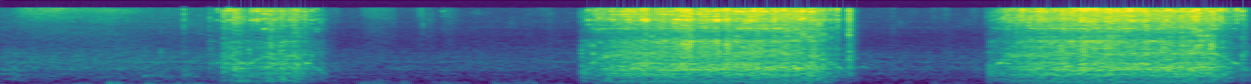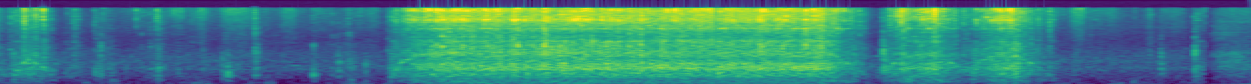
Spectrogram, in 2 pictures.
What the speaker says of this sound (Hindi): यहाँ पर हम फिटिंग की सिलाई लगा लेंगे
